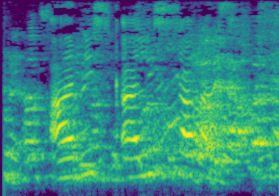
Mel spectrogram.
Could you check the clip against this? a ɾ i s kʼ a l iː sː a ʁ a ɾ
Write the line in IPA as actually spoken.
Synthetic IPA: a ɾ i s kʼ a l i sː a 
